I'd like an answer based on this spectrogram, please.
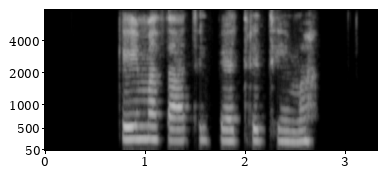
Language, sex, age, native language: Icelandic, female, 10, Icelandic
